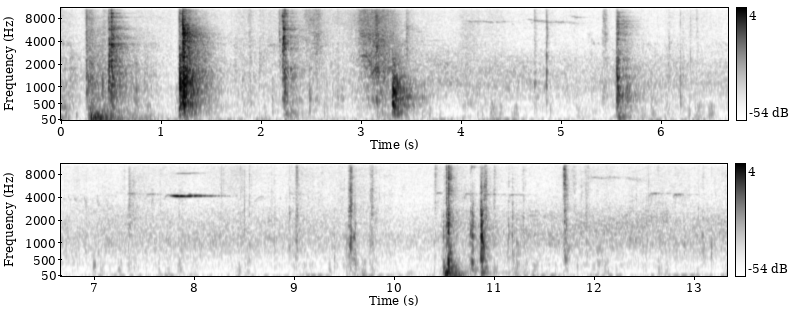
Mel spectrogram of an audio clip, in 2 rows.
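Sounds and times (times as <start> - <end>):
wooden doors opening and shutting with latch clacks: 0.0 - 3.8, 5.2 - 6.1, 10.4 - 12.0.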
